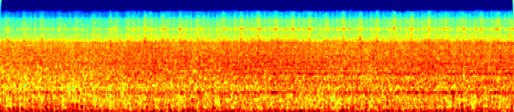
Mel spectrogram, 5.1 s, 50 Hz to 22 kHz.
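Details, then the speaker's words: Dodge V8 in 1965 Clark Cortez motorhome after oil pan, pump, pick-up pipe and filter job: loud rough low rumble with uneven chuffing, still making the horrible noise; petrol seen leaking at the fuel pump, cause unclear. "so it still makes that horrible noise"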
